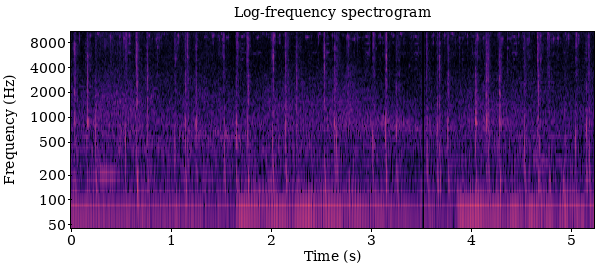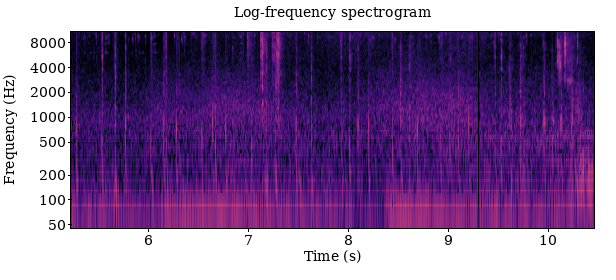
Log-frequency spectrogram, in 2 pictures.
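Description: The horse Roach's hooves clop in a steady, rapid rhythm as it moves in The Witcher 3: Hearts of Stone, continuous and fairly close, with no voices over them.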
